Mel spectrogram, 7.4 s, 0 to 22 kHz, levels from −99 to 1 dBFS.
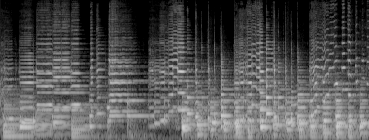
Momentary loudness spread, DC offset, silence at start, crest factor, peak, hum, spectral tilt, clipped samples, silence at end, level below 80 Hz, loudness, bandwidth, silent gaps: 10 LU; under 0.1%; 0 s; 18 dB; -8 dBFS; none; -4 dB/octave; under 0.1%; 0 s; -46 dBFS; -26 LUFS; over 20 kHz; none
